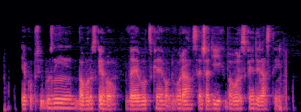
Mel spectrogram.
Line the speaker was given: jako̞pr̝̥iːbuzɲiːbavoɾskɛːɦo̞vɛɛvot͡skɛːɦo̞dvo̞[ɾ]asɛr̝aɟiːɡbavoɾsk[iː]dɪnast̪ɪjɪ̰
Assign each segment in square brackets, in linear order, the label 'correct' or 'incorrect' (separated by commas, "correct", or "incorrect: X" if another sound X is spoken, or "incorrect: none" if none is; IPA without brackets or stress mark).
correct, incorrect: ɛː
